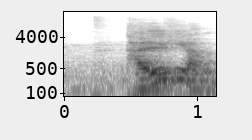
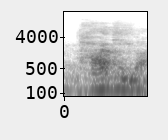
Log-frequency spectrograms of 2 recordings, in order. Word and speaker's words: 닭이: 달기라고 발음해야 됩니다. 닭이가 아니라.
